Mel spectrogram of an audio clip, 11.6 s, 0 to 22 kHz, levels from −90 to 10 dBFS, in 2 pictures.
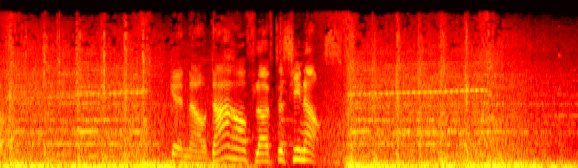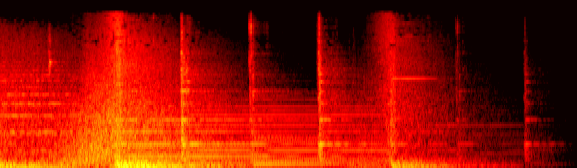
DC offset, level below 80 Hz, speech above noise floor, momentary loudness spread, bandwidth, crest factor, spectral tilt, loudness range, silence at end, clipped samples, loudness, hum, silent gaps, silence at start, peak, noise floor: under 0.1%; -22 dBFS; 42 dB; 16 LU; 16 kHz; 18 dB; -4.5 dB/octave; 16 LU; 1.3 s; under 0.1%; -18 LUFS; none; none; 0 s; -2 dBFS; -60 dBFS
